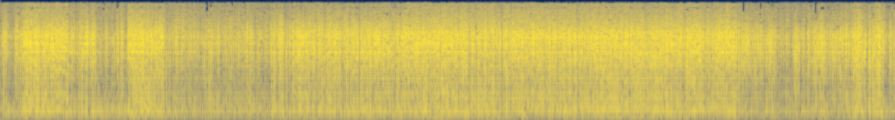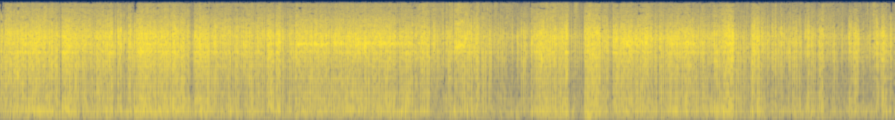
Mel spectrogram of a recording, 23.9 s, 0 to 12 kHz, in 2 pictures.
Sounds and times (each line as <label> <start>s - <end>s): small, wood-designed computer speaker crackling with a static-like sound 0.0s - 23.8s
